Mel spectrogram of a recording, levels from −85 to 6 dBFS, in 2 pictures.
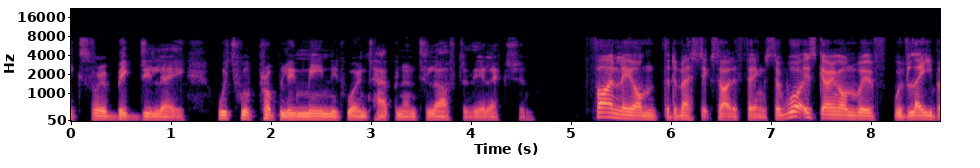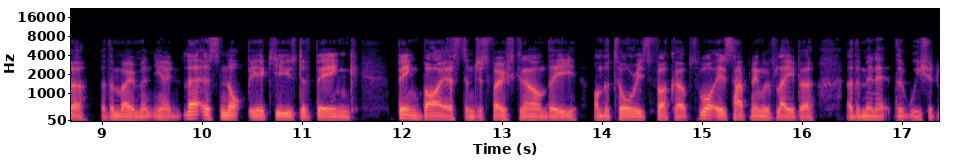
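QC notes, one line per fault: No faults to log here; the speech comes over the Bluetooth mSBC headset link as wideband audio, which fits the band topping out at about 7.7 kHz.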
